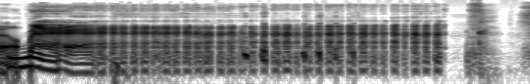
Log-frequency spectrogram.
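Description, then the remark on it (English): A voice imitates a sheep's baa: one loud, drawn-out bleat that breaks into a rapid stuttering flutter for about four seconds, then a brief burst of noise. “The sheep says.”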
